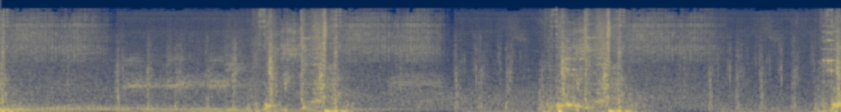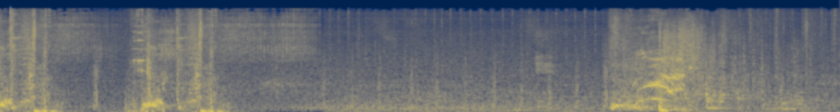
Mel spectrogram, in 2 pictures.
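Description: Footsteps run and rustle through tall grass.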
